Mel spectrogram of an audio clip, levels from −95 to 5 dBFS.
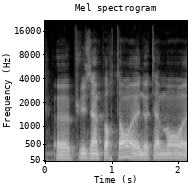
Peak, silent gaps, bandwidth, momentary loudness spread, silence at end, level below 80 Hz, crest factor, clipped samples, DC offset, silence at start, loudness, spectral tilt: -6 dBFS; none; 14 kHz; 4 LU; 0 s; -52 dBFS; 16 dB; under 0.1%; under 0.1%; 0 s; -22 LUFS; -6.5 dB/octave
